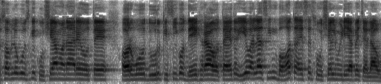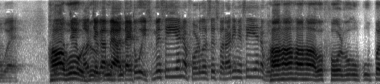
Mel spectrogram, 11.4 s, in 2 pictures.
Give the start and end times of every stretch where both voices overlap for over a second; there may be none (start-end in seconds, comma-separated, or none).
6.5-7.7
